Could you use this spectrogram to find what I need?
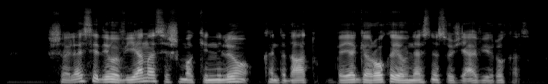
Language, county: Lithuanian, Kaunas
